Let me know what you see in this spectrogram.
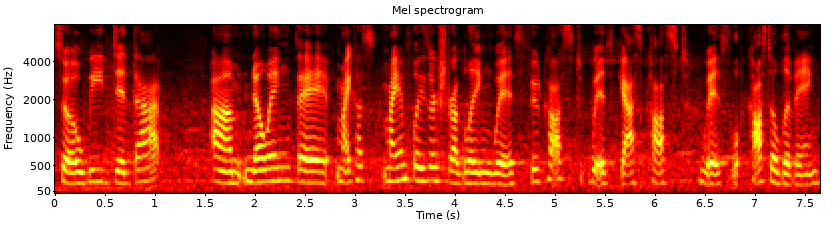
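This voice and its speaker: A woman with an American accent speaks at a fairly slow pace and with fairly even intonation over noticeable background noise. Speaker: restaurant owner. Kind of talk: seminar talk.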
